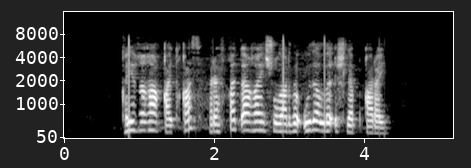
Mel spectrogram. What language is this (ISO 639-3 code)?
bak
